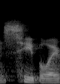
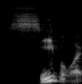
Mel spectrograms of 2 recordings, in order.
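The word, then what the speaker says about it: sepoy: years tied up in seab booy rebellions seaboy rebellions yeah it's uh Indian pronunciation essentially the old East Indian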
